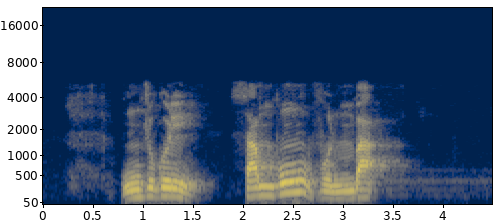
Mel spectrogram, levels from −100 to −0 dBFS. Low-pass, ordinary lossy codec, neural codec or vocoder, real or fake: 5.4 kHz; Opus, 64 kbps; none; real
